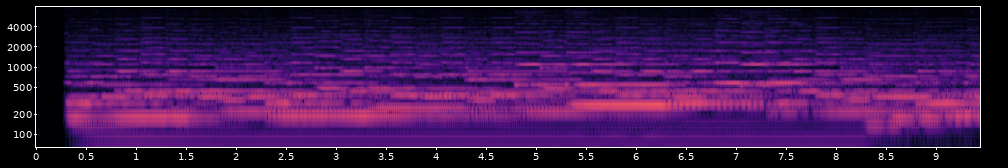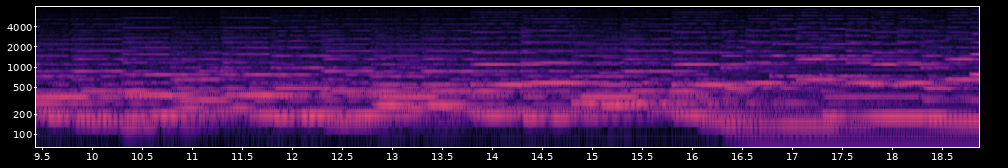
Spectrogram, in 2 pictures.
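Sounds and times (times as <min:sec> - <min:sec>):
organ piece in C major with wet reverb: 0:00.3 - 0:18.8.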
